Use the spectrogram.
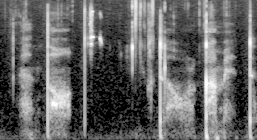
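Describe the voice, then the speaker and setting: A woman's slow, soothing whisper, very slow in pace, dry and close with no echo, over noticeable background noise. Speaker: ASMR relaxation guide. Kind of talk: relaxation guide, whispered ASMR. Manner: whispered, soothing.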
